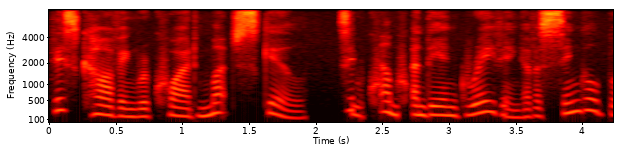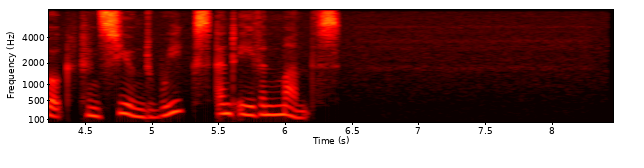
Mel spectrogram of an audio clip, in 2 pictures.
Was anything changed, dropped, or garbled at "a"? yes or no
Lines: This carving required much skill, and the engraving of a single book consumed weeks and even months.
no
